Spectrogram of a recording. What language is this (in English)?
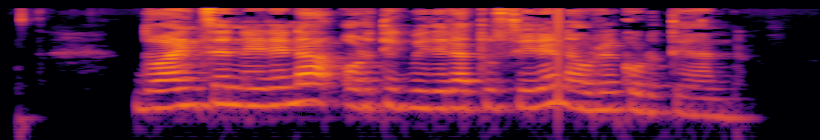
Basque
